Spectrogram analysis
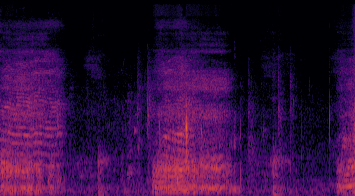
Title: CESAR FILIMING ME SNORING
